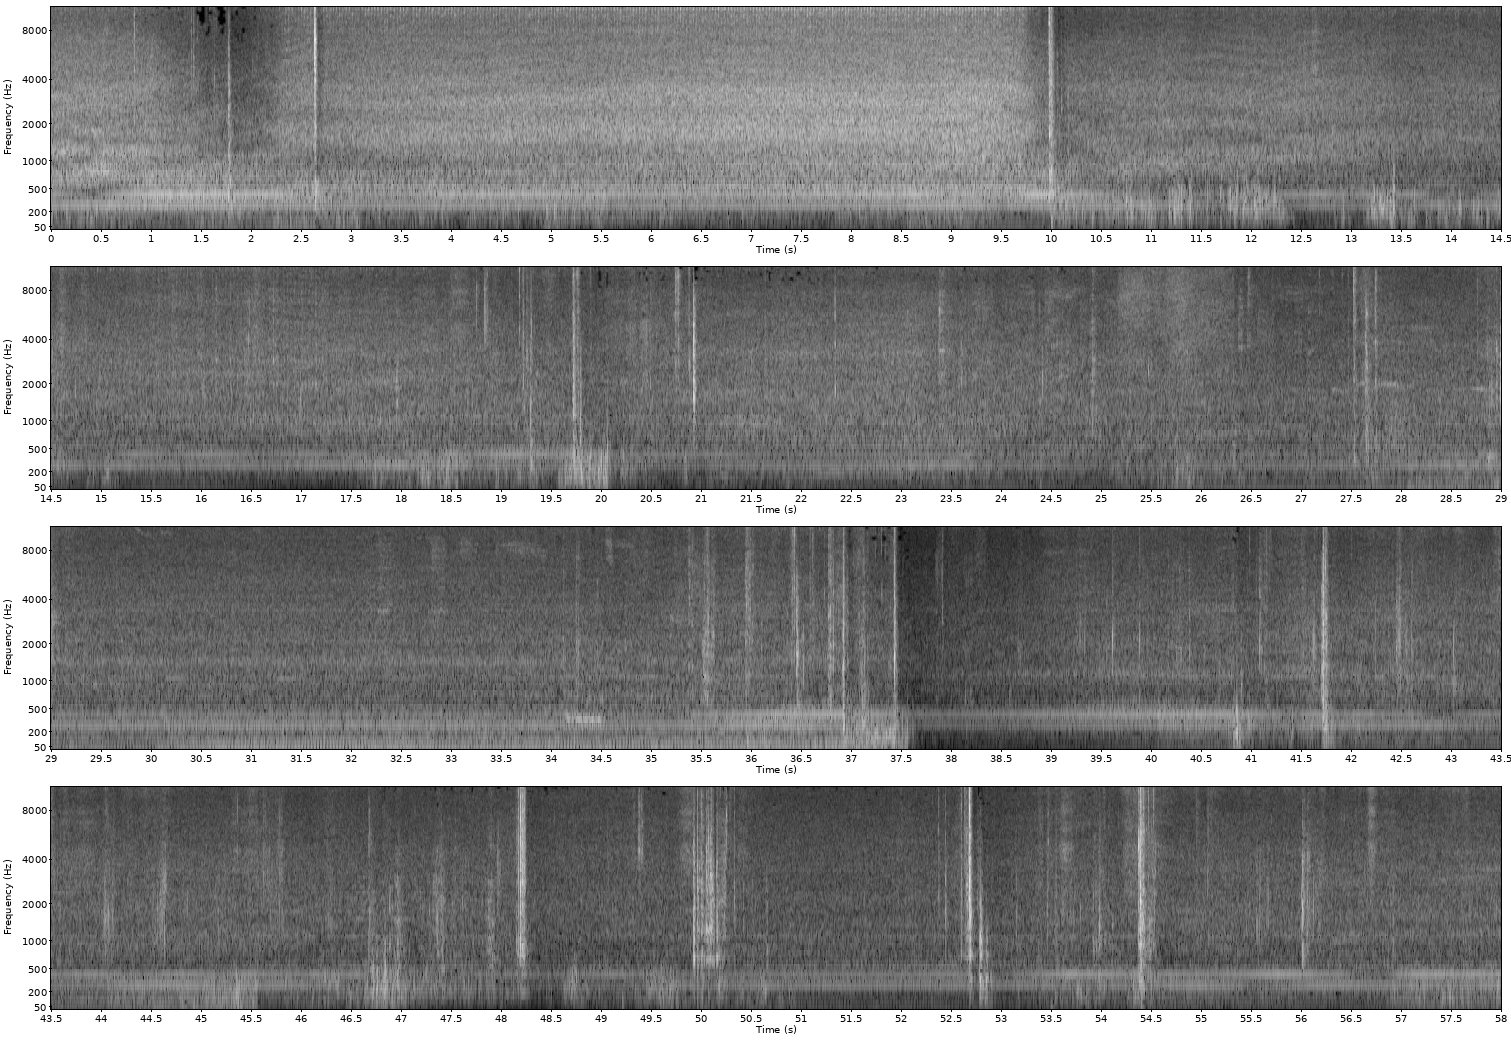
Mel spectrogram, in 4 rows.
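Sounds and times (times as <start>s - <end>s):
steady mechanical hum: 0.0s - 58.0s
low rumble: 23.4s - 37.7s, 40.2s - 46.6s.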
